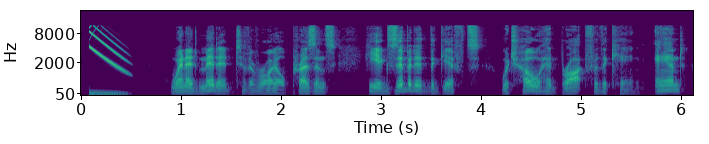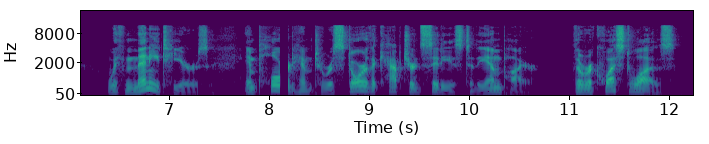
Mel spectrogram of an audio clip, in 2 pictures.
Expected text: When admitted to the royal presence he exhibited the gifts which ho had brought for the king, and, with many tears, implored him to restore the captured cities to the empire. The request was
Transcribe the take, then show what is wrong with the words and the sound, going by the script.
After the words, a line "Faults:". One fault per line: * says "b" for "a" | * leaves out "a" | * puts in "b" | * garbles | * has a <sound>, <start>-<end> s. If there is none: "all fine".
When admitted to the royal presence he exhibited the gifts which ho had brought for the king, and, with many tears, implored him to restore the captured cities to the empire. The request was
Faults:
* has a chirp, 0.1-0.5 s
* has a dropout, 8.1-8.2 s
